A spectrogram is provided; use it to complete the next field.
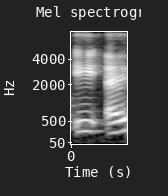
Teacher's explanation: कंठ और तालू दोनों की सहायता से जो बोले जाए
